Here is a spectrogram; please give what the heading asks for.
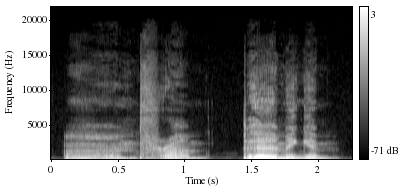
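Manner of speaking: slow, whispered mock Birmingham accent. Streamer repeats the Birmingham local's line, whispered in a Birmingham accent. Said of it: "whatever the Birmingham accent is".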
